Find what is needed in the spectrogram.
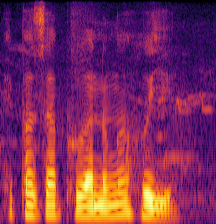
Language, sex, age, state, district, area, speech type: Bodo, male, 30-45, Assam, Goalpara, rural, spontaneous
